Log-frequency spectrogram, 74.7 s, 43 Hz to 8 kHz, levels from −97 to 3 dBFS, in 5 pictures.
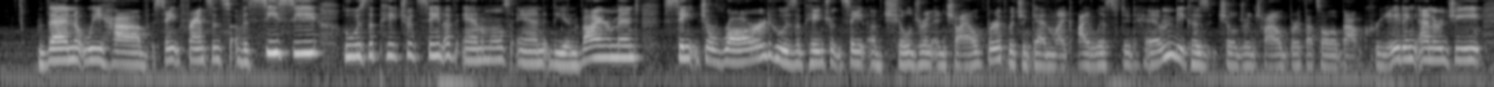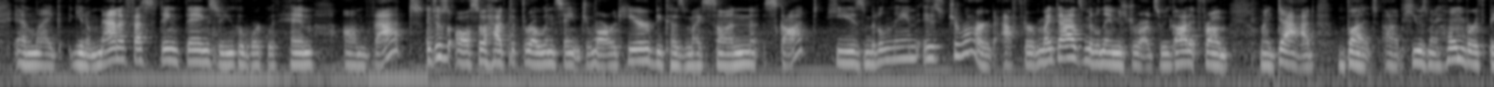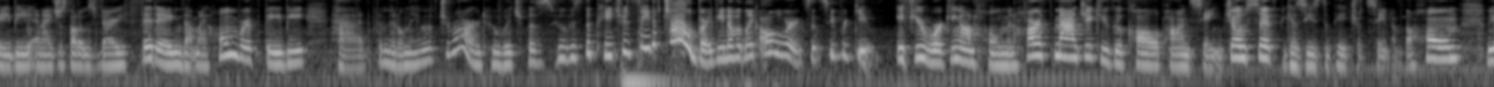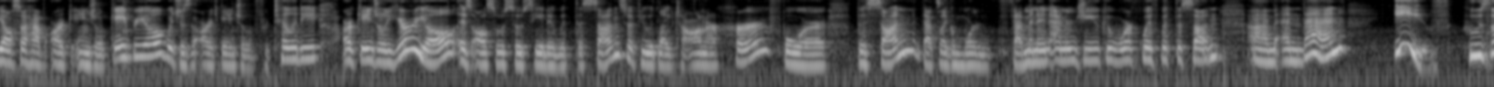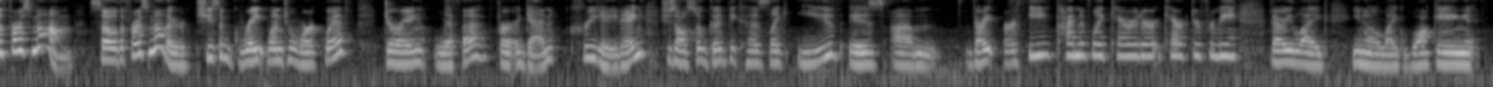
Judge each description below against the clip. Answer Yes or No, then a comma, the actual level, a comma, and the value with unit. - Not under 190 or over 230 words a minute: Yes, average, 200 wpm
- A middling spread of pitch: No, wide, 6.6 semitones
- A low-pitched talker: No, high, 190 Hz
